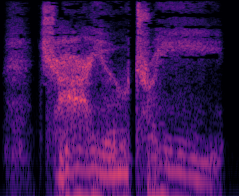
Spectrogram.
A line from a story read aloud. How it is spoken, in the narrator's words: they whispered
